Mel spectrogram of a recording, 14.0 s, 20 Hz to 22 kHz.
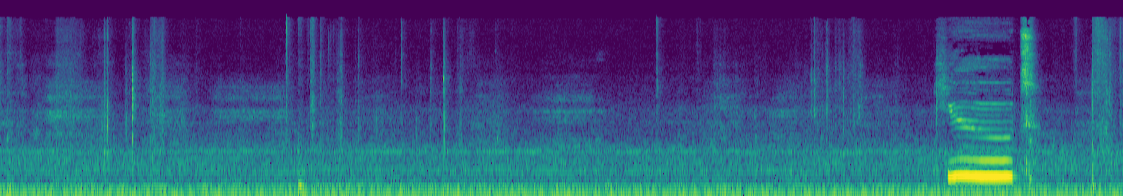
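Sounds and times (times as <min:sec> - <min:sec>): paper sticker sheet rustling: 0:00.0 - 0:02.3, 0:10.1 - 0:10.9, 0:13.6 - 0:14.0
steady low hum: 0:00.0 - 0:14.0.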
